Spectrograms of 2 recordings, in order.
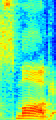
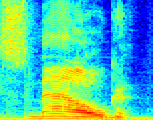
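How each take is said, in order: First: The name is said like the word smog. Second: The name is said as Smaug, not smog. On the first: The speaker calls it wrong. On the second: The speaker calls it right.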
